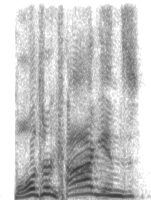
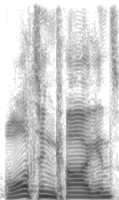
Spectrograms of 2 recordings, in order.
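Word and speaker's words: Walton Goggins: TV show Fallout TV show it looks good Walter cogins yep wal Walton Coggins I always say his name wrong I don't care yeah not so sure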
